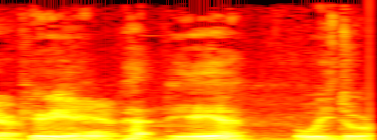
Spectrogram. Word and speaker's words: Pierre: How do you pronounce his name? Pierre.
